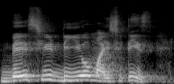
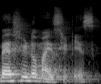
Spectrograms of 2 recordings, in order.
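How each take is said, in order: First: The word is said with a 'dee-oh' syllable. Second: The word is said with a 'doh' syllable. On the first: This is how the word is spelled. "क्या लिखा है" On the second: This is how the word is read in English. "इसको पढ़ते हैं English में"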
